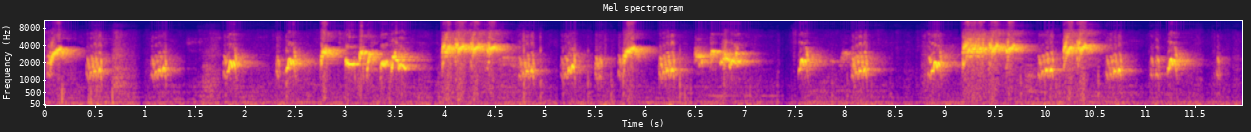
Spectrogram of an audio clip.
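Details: Red-whiskered bulbul decoy singing continuously, with short bright warbles repeated about every half second and two loud, scratchy ché bursts breaking into the phrases.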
